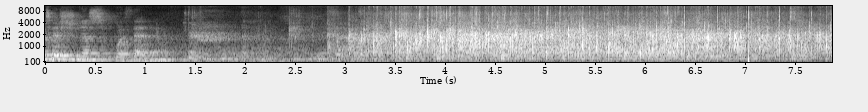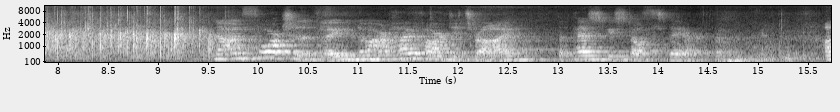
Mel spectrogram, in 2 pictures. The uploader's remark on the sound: get out and about in the Bowmar community cafe in Alloa, in the audience for BBC's Debate Night, at the Radical Independence conference in Glasgow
